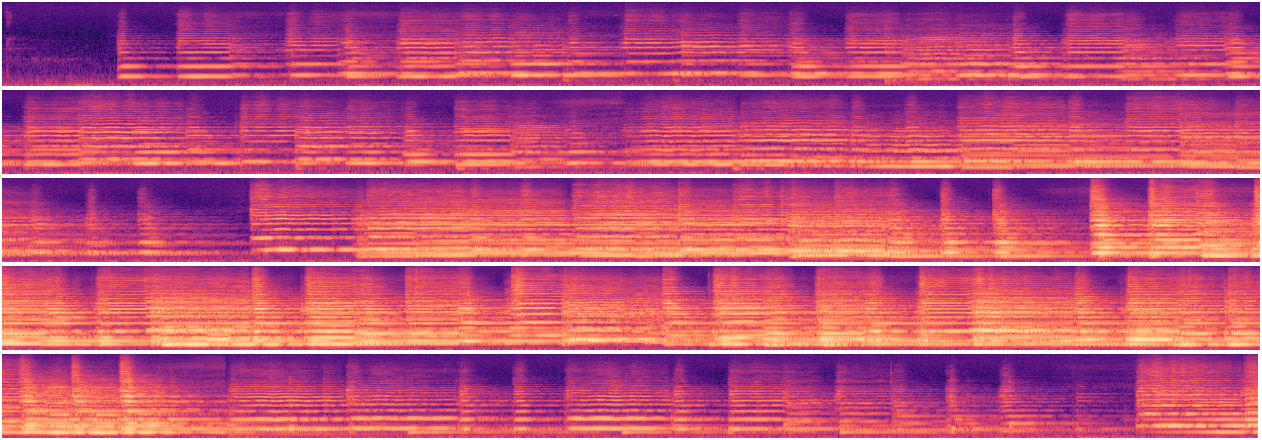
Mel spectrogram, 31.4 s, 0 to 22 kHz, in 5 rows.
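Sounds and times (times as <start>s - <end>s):
two violins playing a burlesque duo: 0.6s - 31.4s.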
